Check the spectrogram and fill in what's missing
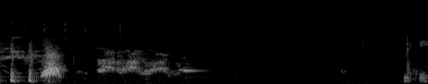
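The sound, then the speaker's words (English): A pet dog barks a few times in quick succession in the background of a call, then lets out a drawn-out whining yelp before falling quiet, with one more short bark near the end. The sounds are moderately loud. “I'm just going to mute you so I can yell at my dog.”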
